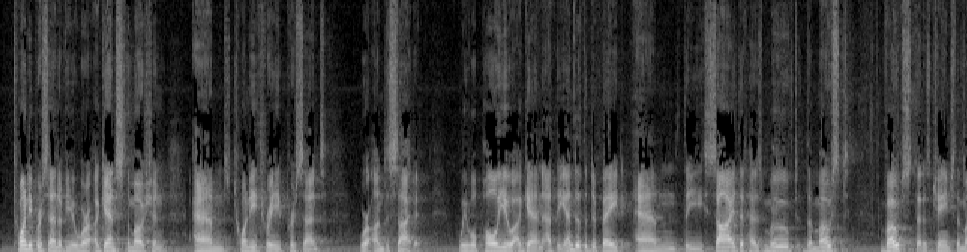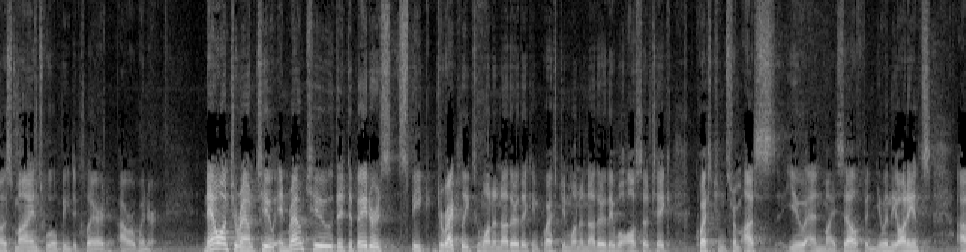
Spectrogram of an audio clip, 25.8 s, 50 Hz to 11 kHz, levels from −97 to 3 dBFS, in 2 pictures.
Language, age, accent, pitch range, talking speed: English, 40-59, American, 120-150 Hz, 180 wpm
